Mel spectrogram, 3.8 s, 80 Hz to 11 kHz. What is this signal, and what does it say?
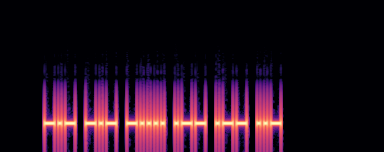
Morse code, heard as a keyed tone, about 34 wpm, 700 Hz. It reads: KK6WWU
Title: USA Call Signs Repeated 3x 35wpm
